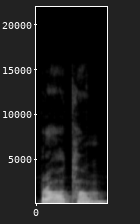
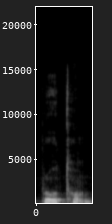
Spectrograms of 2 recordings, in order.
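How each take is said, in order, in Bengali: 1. প্রথম স্বরধ্বনিটি 'ও' ধ্বনি নয়। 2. প্রথম স্বরধ্বনিটি 'ও' ধ্বনি। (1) "নয়" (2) "শব্দটি শুদ্ধ উচ্চারণ"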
